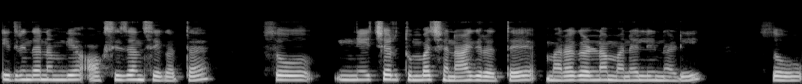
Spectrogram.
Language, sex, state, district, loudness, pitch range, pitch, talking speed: Kannada, female, Karnataka, Dharwad, -16 LUFS, 190-215 Hz, 205 Hz, 95 wpm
